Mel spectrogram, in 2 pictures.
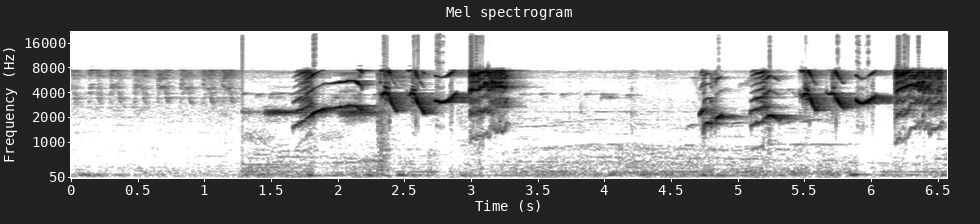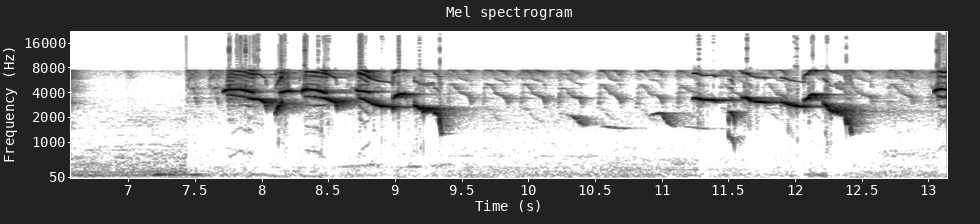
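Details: Oriental magpie-robin singing in bursts separated by quiet gaps, with rapid scratchy notes, squeaky whistles and downswept slurs over a low hum; a recording used to train caged birds to sing.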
